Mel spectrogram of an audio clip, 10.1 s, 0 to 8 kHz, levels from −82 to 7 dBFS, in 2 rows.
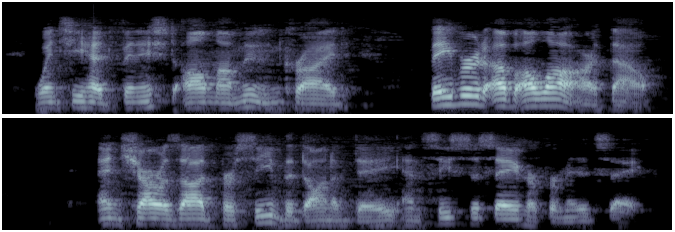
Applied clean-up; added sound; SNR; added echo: none; none; none; none.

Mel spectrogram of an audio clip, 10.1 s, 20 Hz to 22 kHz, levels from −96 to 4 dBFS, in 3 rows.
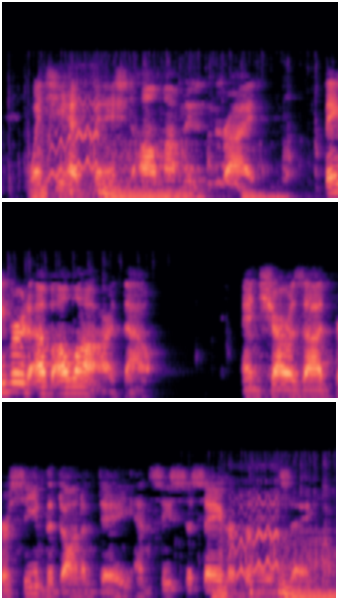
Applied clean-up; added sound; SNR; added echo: classical method WPE with log-MMSE.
